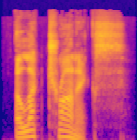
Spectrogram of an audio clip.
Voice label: "electronics", spelling

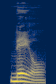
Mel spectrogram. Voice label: "nail", voice

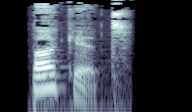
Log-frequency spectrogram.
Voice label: "bucket", spelling

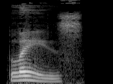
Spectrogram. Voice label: "blaze", spelling

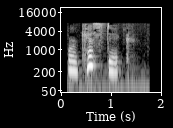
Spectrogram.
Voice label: "orchestic", English word

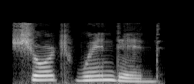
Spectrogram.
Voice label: "shortwinded", English

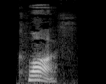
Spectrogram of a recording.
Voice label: "cloth", spelling

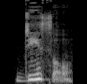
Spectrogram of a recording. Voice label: "diesel", English

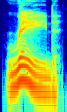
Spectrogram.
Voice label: "raid", english

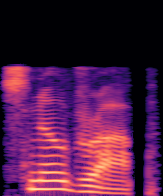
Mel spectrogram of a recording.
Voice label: "snowdrop", english

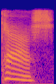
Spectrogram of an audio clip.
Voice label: "cash", English

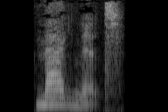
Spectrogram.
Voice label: "magnet", spelling voice

